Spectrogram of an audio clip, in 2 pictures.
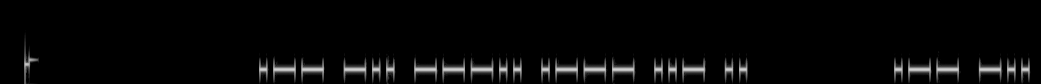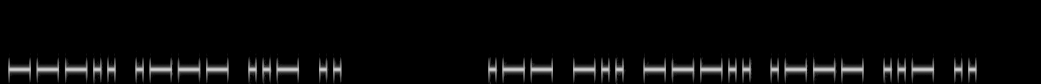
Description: Morse code, heard as a keyed tone, about 17 wpm, 700 Hz. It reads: WD8JUI WD8JUI WD8JUI
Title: USA Call Signs - 6 Characters - Repeated 3x - 17wpm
